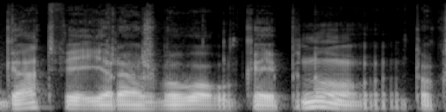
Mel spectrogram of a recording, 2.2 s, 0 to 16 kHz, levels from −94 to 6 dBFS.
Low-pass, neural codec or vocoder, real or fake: 14.4 kHz; none; real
